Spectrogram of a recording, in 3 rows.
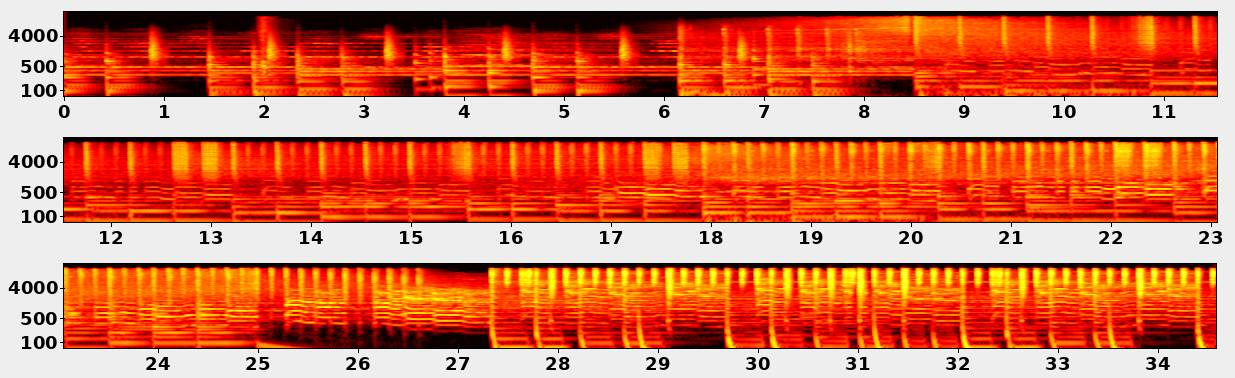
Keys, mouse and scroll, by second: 2.9 click, 3.1 double click, 4.4 click, 4.5 double click, 5.5 click, 5.7 double click, 7.3 click, 8.4 click, 10.4 click, 11.6 click, 14.5-15.2 scroll up 1, 15.2-16.1 scroll down 1, 16.1 click, 17.6-17.9 scroll up 1, 22.2 F8, 24.3 ctrl+a, 26.7 BackSpace, 29.5 h, 30.7 n, 33.3 click.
